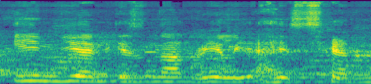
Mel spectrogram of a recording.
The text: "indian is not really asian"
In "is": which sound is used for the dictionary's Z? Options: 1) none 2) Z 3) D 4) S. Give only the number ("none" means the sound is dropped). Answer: 2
